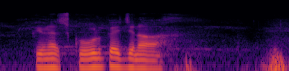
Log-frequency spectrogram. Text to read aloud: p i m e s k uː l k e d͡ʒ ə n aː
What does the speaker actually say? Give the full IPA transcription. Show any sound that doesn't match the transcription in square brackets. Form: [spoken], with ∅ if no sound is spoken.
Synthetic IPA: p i [n] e s k uː l [p] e d͡ʒ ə n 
